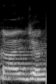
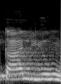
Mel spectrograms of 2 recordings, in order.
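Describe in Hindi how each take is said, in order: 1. इस उपनाम की शुरुआत J ध्वनि से होती है। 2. इस उपनाम की शुरुआत Y ध्वनि से होती है। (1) "इसको जंग प्रोनाउंस नहीं करना, कार्ल जंग नहीं है" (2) "ये कार्ल यूंग है"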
